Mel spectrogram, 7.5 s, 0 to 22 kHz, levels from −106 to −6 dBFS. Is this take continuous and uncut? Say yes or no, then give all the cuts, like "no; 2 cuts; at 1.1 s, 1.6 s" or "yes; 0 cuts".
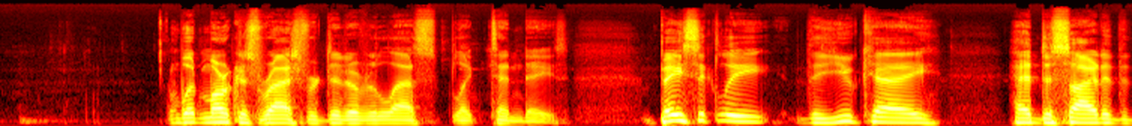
yes; 0 cuts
